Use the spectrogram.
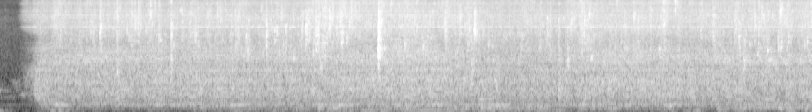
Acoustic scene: restroom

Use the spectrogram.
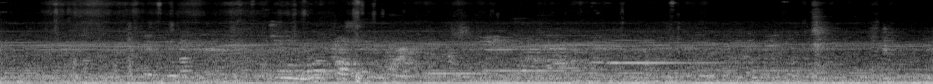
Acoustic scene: subway train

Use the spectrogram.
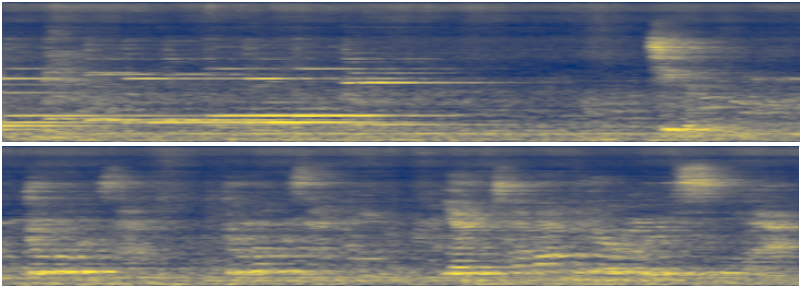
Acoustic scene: subway station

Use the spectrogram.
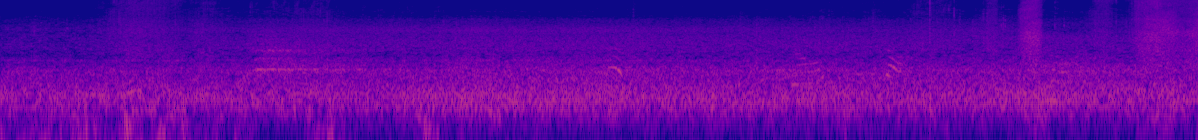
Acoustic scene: residential area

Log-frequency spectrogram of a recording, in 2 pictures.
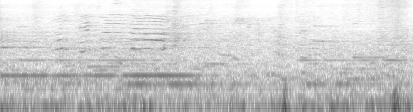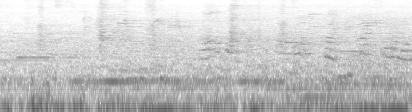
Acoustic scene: park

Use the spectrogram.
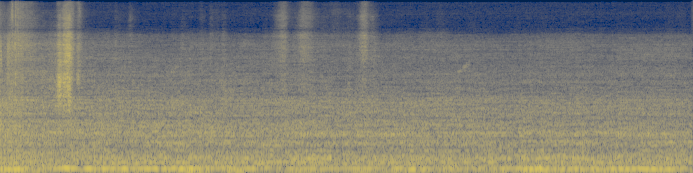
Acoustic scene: residential area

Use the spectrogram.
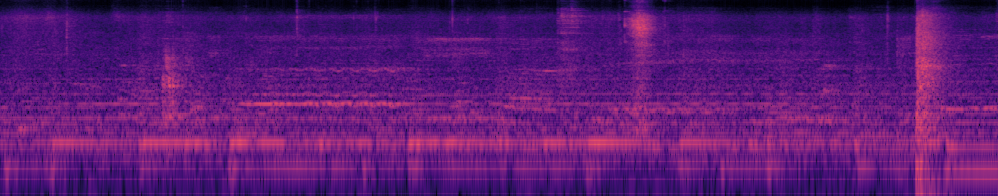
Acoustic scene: restaurant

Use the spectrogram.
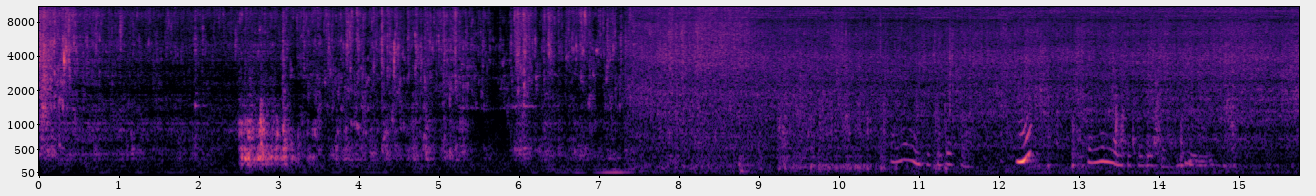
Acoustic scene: kitchen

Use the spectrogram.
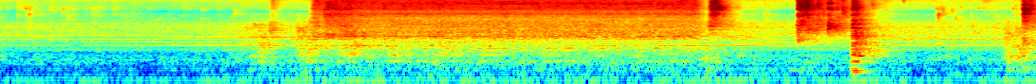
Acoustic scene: restroom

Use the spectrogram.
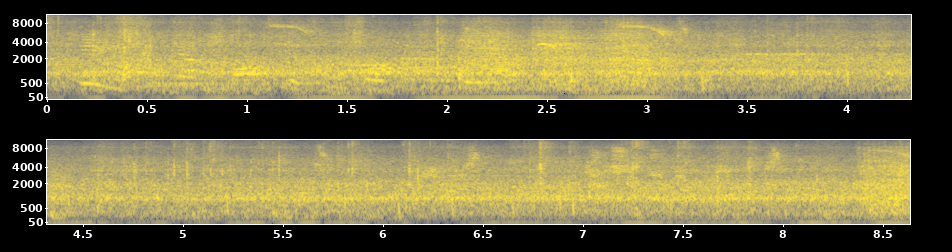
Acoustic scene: park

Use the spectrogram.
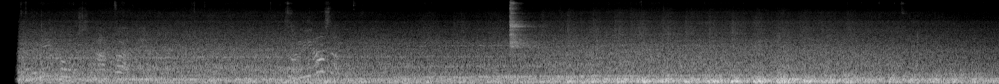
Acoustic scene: subway station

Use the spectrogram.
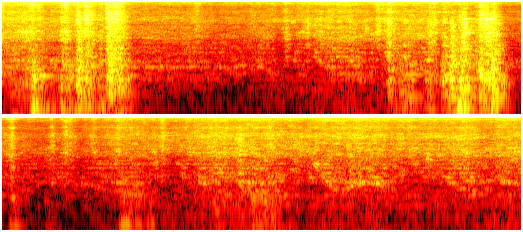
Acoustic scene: kitchen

